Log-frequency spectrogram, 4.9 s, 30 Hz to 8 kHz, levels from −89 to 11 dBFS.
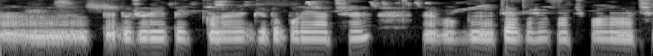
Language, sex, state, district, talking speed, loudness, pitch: Bengali, female, West Bengal, Jhargram, 145 wpm, -17 LUFS, 170 Hz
